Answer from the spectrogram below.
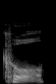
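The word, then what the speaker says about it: Q'ulle: I think I asked my roommate how to say their name, and he said cool.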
